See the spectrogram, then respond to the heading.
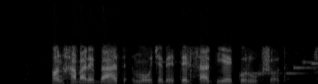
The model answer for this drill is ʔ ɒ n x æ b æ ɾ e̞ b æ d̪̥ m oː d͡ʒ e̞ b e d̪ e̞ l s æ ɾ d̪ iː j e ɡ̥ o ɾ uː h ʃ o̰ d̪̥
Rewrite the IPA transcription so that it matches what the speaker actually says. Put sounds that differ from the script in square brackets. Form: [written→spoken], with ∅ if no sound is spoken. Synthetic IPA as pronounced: ʔ ɒ n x æ b æ ɾ e̞ b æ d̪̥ m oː d͡ʒ e̞ b e d̪ e̞ l s æ ɾ d̪ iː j e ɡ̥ o ɾ uː h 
